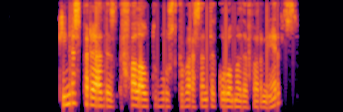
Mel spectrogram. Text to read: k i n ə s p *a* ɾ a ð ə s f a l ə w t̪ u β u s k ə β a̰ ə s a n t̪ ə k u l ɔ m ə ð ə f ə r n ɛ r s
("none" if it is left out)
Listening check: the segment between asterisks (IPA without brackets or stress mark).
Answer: ə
